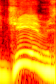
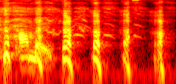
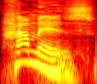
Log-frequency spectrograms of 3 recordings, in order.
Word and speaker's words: James: can i just say his name is james isn't it it's hamed don't disrespect the genius do not disrespect the genius fella hi hamez okay i'm amazed rodriguez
